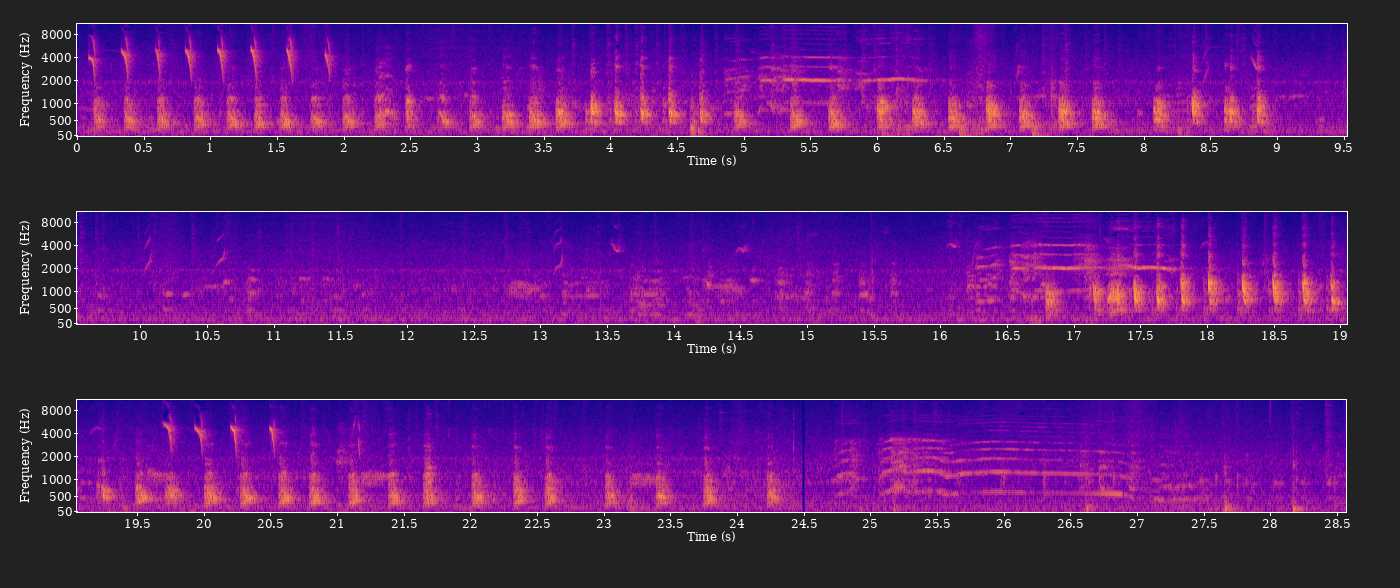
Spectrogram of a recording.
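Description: A hen clucking in two long, fast runs of about six clucks a second, with a few short, higher calls among them. Near the end a rooster crows once, the call falling in pitch.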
